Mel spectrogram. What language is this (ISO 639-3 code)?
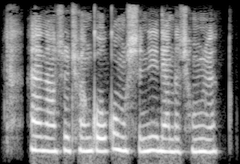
zho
